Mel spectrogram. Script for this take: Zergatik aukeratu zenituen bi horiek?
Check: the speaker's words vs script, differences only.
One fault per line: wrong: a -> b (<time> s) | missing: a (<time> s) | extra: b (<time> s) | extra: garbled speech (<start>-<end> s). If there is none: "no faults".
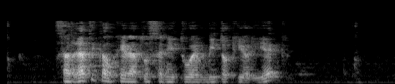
extra: toki (2.2 s)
